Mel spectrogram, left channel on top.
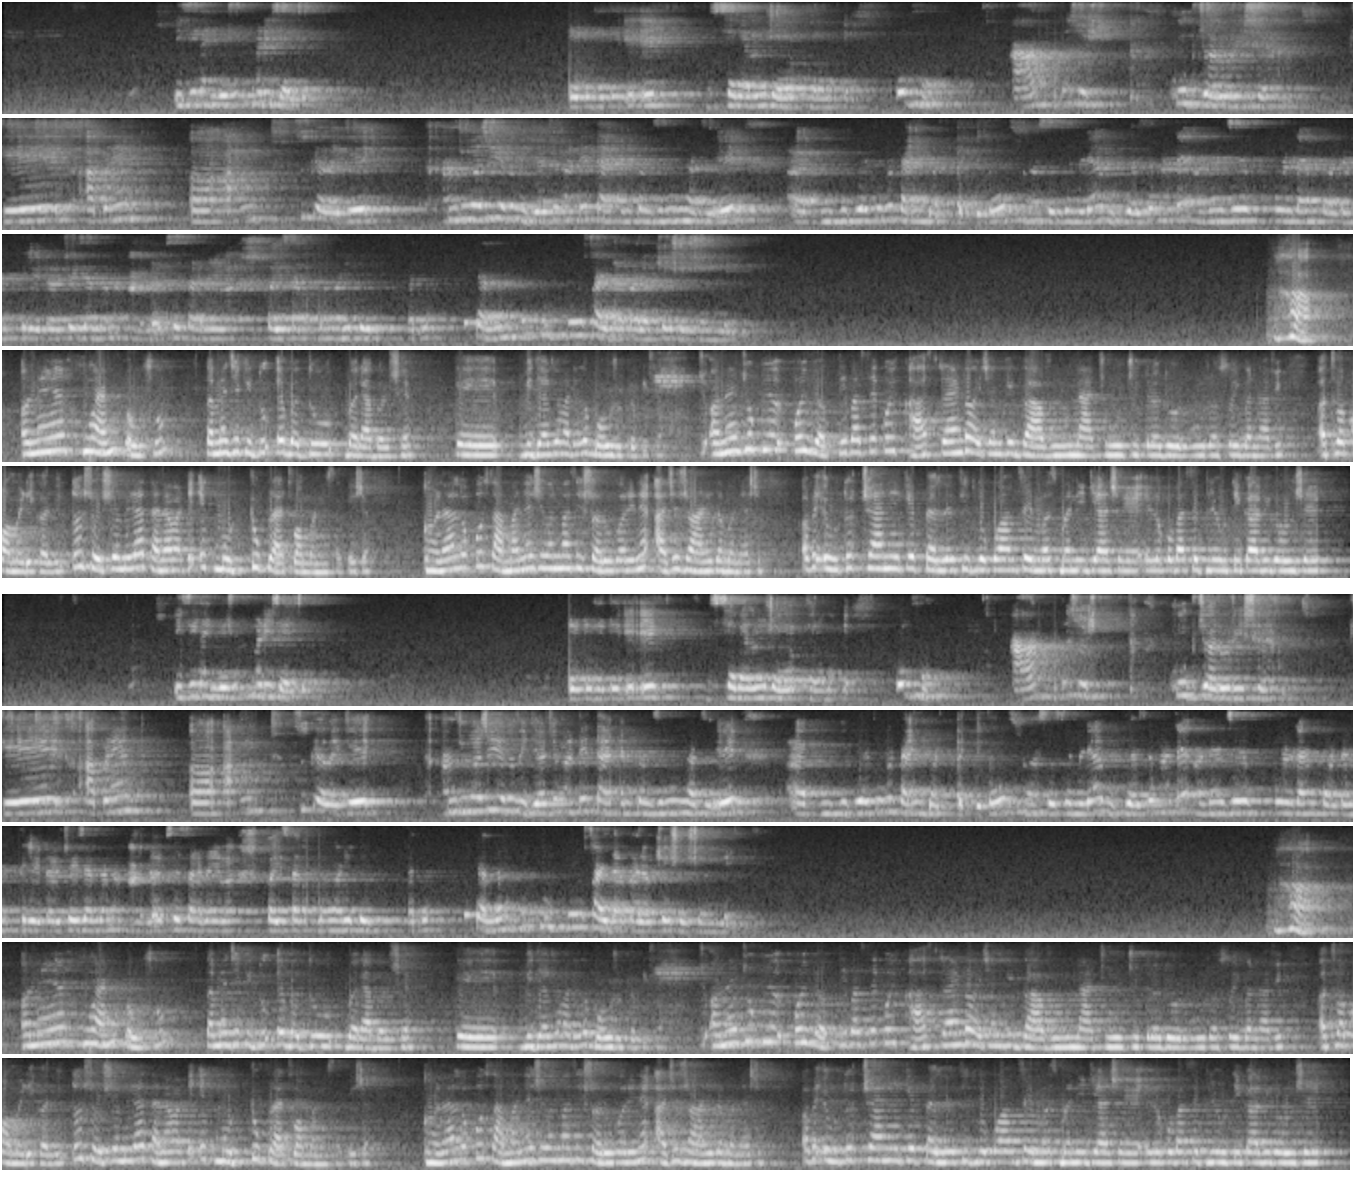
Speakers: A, on the right; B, on the left.
A: ઈઝી લેંગ્વેજમાં મળી જાય છે. આપ સા સવાલ નો જવાબ ખોરવા માટે પણ આ તો ખુબ જરૂરી છે કે આપણે આ આપણી શું કેહેવાય કે આમ જોવા જઈએ તો વિદ્યાર્થીઓ માટે ટાઈમ કન્ઝ્યુમિંગ નથી એ વિદ્યાર્થીઓનો ટાઈમ બચાવે તો સોશિયલ મીડિયા વિદ્યાર્થીઓ માટે અને જે ફૂલ ટાઈમ કોન્ટેન્ટ ક્રિએટર છે જેમનામાં આડત છે, સારા એવા પૈસા કમાવાની ના ખૂબજ ફાયદાકારક છે, સોશિયલ મીડિયા
B: હા અને હું એમ કઉ છુ, તમે જે કીધુ એ બધુ બરાબર છે. તે વિદ્યાર્થીઓ માટે તો બહુ જ ઉપયોગી છે. અને જો કોઈ વ્યક્તિ પાસે કોઈ ખાસ ટેલેન્ટ હોય, જેમ કે ગાવું નાચવુ ચિત્ર દોરવું રસોઈ બનાવી અથવા કોમેડી કરવી તો સોશિયલ મીડિયા તેના માટે એક મોટુ પ્લેટફોર્મ બનશે ઘણા લોકો સામાન્ય જીવન માંથી શરૂ કરીને આજે જાણીતા બન્યા છે. હવે એવું તો છે, નહી કે પહેલેથી જ લો કો આમ ફેમસ બની ગયા છે એ લોકો પાસે બ્લુ ટિક આવી ગયુ છે.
